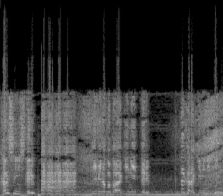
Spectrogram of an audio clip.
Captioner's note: laughing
